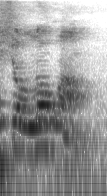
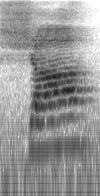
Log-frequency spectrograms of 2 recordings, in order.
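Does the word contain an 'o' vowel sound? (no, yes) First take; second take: yes; no. First: The word is said with an 'o' vowel. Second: The word is said without an 'o' vowel. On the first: The speaker calls it wrong. "Do not say shalom. Don't do that" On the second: The speaker calls it right. "There is no O sound in the Hebrew"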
